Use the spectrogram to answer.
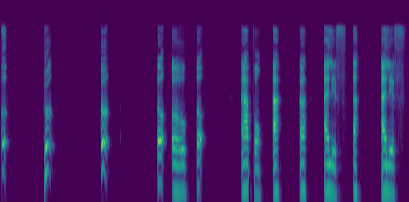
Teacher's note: English words beginning with vowels are often pronounced with a glottal stop, but we're conditioned to it and do not hear it.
